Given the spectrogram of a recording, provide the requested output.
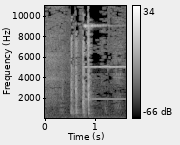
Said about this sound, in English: Uh, what's with the phone? Just be patient.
